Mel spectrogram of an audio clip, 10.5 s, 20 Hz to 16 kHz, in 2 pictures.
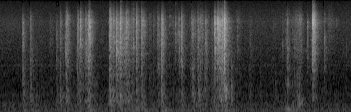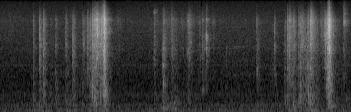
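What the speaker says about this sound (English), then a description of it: "We're just going to carefully put them back in the machine." Toner cartridges and drums are slid back into a Brother HL-L3210 printer, giving irregular plastic clicks, knocks and scraping bursts spread through the clip, fairly close and alone.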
